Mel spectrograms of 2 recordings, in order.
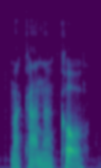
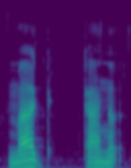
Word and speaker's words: magkano: of something, just ask, Makana ko. Makana ko. Makana ko. I'm not saying it right. No, you're not. Makana ko? Whatever, dude. I'll just put it up on the screen here. It's magkano.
